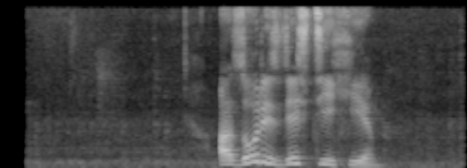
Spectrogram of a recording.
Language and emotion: Russian, neutral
